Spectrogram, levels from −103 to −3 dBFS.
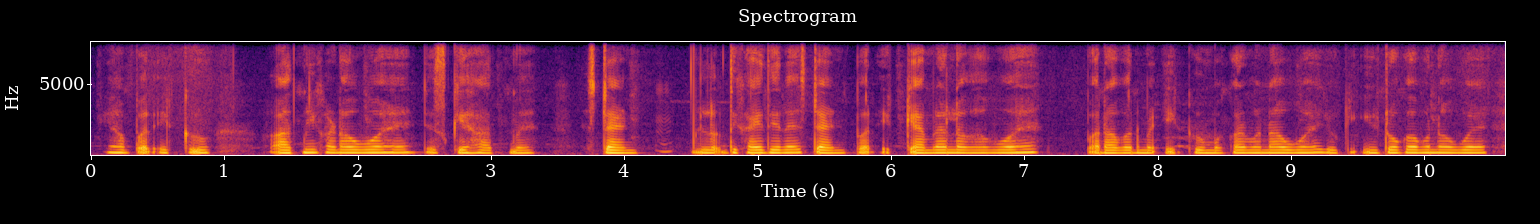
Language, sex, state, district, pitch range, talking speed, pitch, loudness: Hindi, female, Bihar, Gaya, 195-210 Hz, 205 wpm, 200 Hz, -20 LUFS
